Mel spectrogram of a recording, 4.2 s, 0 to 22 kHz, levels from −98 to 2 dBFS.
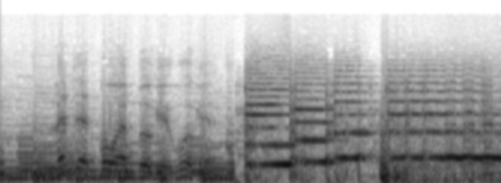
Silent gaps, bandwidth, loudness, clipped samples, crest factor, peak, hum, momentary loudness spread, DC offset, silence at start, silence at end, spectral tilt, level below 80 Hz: none; 6.6 kHz; -13 LUFS; under 0.1%; 12 dB; 0 dBFS; none; 5 LU; under 0.1%; 0 s; 0 s; -9 dB/octave; -28 dBFS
